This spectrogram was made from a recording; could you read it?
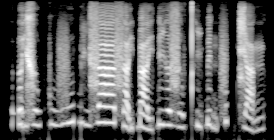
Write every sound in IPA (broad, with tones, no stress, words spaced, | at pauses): ʔə̰˧˨jɣə̤˨˩wkṳ˨˩ vu˨˦ɓi̤˨˩zaː˧ sa̰˧˨jɓa˧˩jɗi˧ə̯ zə̤˨˩w t̪ʰḭ˧˨ɓḛ˧˨ŋfə˦˥p̚ t͡ɕa˧˩˨ŋ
